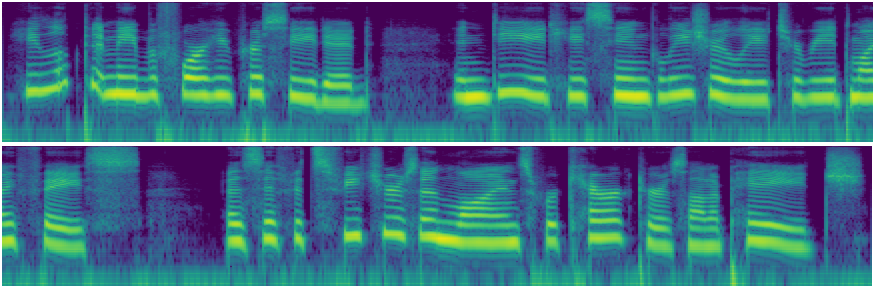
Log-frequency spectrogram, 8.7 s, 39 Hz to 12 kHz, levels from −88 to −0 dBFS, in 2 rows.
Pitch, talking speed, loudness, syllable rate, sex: 250 Hz, 180 wpm, -16 LUFS, 5.4 syllables/s, female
